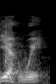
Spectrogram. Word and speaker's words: Yahweh: as I am which in Hebrew is pronounced Yahweh.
